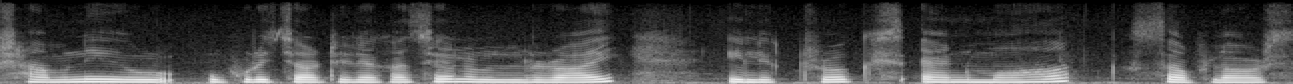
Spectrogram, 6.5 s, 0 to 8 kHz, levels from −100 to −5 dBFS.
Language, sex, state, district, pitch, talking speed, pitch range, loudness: Bengali, female, West Bengal, Alipurduar, 220 Hz, 110 wpm, 215-230 Hz, -15 LUFS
